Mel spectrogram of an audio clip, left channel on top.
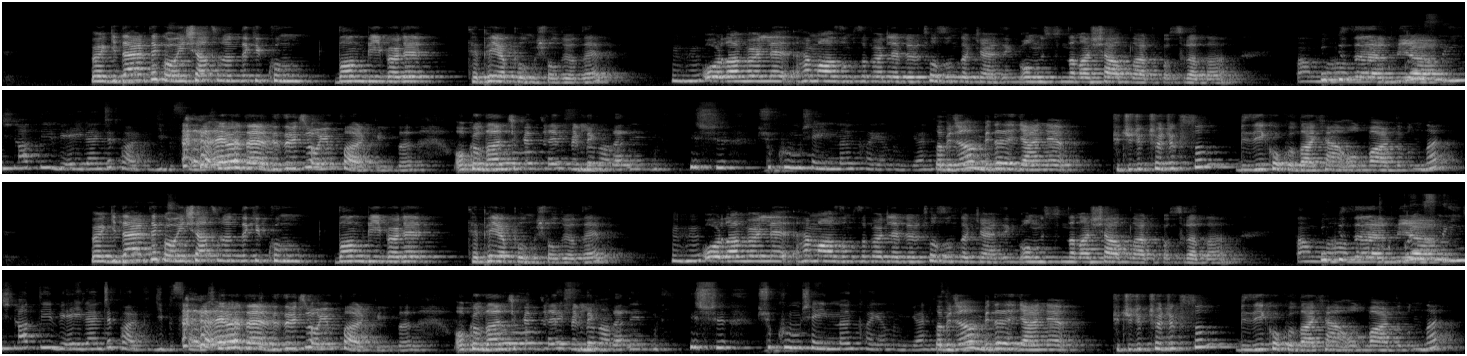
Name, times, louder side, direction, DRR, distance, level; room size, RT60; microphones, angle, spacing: voice 1, 0.9-4.3 4.7-6.0 7.0-12.3 13.5-14.4 16.4-19.8 20.1-20.8 24.0-25.3 25.7-29.0, left 1 dB, ahead, 4 dB, 2.2 m, -23 dB
voice 2, 6.7-7.0 12.9-16.9 19.6-24.1 28.7-29.0, right 1 dB, 40° right, 8 dB, 2.0 m, -29 dB
16.5 x 12.0 x 6.3 m, 0.66 s
head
